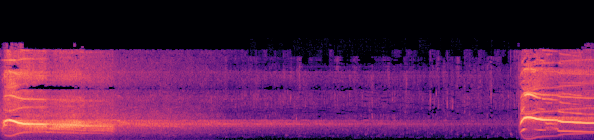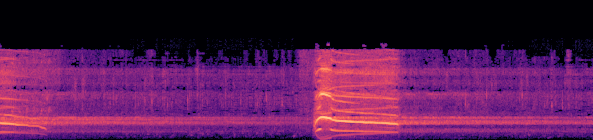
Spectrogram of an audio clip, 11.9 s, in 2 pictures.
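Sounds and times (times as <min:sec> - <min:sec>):
wedge-tailed eagle calling in high thin whistles: 0:00.0 - 0:01.2, 0:05.2 - 0:06.6, 0:09.1 - 0:10.1.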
